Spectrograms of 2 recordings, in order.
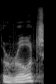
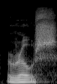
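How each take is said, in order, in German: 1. Es klingt wie das englische Wort roach. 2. Es klingt nicht wie das englische Wort roach. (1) "als Gag wird es Roche ausgesprochen, weil Schabe" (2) "Aber ich sag's Roche"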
